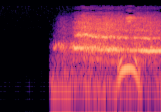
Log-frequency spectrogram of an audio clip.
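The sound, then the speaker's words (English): A car's brakes squeal sharply as its tires skid, a shrill sustained screech with a steady high whine and a brief rising-falling tone near the end, loud and with no talking. “If you set people's teeth on edge every time you step on the brakes, it's time you visit Muffler World on Mackey Street.”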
